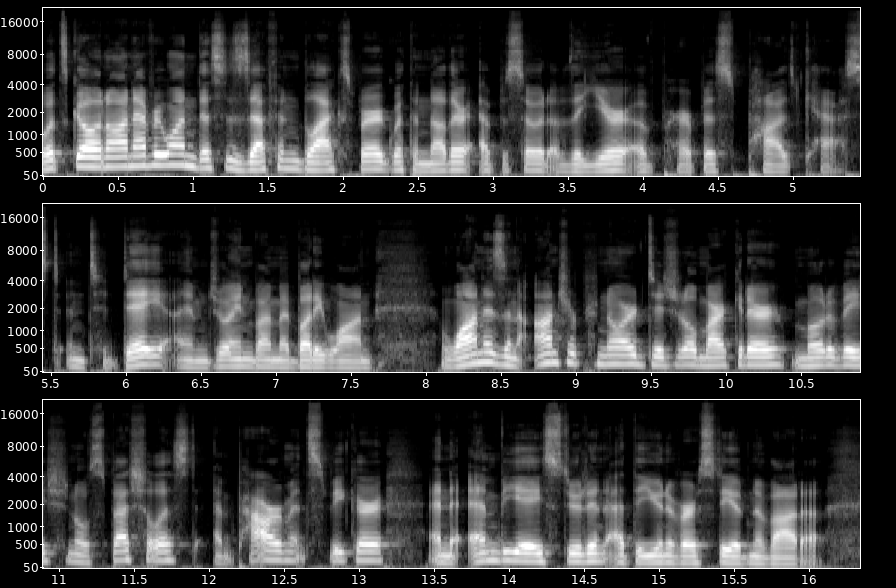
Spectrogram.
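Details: Adult male speaker; normal speech.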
